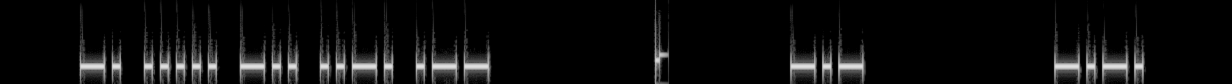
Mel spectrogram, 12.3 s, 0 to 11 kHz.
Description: Morse code, heard as a keyed tone, about 15 wpm, spaced as for 10 wpm, 700 Hz. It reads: N5DFW KC
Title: USA Call Signs - 8x Character Spacing - 15wpm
